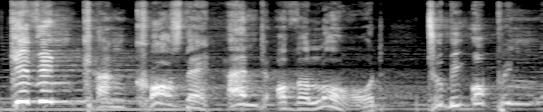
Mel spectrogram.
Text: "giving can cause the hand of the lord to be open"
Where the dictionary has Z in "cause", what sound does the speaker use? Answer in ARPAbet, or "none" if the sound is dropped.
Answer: Z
